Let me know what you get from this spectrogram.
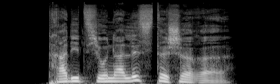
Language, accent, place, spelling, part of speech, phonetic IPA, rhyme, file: German, Germany, Berlin, traditionalistischere, adjective, [tʁadit͡si̯onaˈlɪstɪʃəʁə], -ɪstɪʃəʁə, De-traditionalistischere.ogg
- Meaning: inflection of traditionalistisch: 1. strong/mixed nominative/accusative feminine singular comparative degree 2. strong nominative/accusative plural comparative degree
